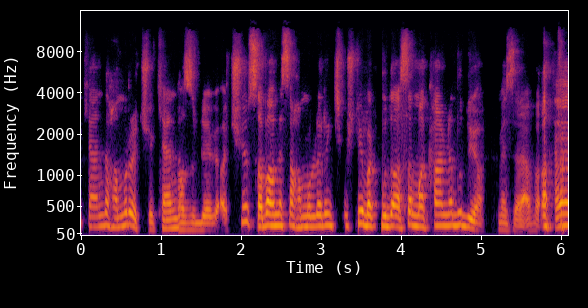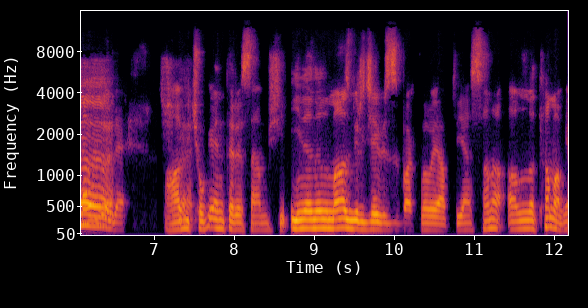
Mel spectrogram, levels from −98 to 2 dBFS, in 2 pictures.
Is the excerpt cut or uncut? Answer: cut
